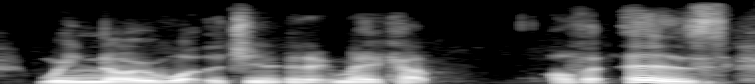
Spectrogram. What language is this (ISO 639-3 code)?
eng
